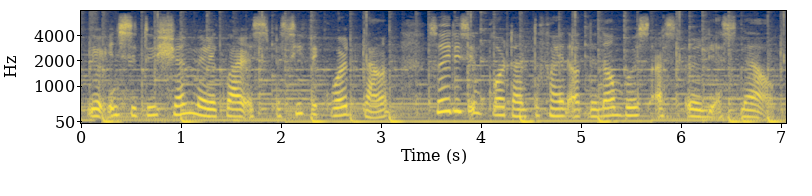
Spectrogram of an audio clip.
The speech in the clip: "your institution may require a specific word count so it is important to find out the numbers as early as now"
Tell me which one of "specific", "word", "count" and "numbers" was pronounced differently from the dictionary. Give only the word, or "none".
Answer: numbers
